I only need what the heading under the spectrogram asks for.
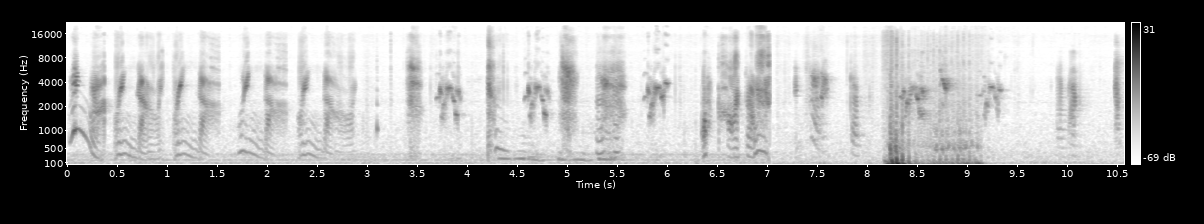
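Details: Pet budgerigar chattering, recorded to aid the search for a lost bird: rapid warbled chirps and sliding squeaks throughout, interrupted by a loud low thump or rustle near the eighth second.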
